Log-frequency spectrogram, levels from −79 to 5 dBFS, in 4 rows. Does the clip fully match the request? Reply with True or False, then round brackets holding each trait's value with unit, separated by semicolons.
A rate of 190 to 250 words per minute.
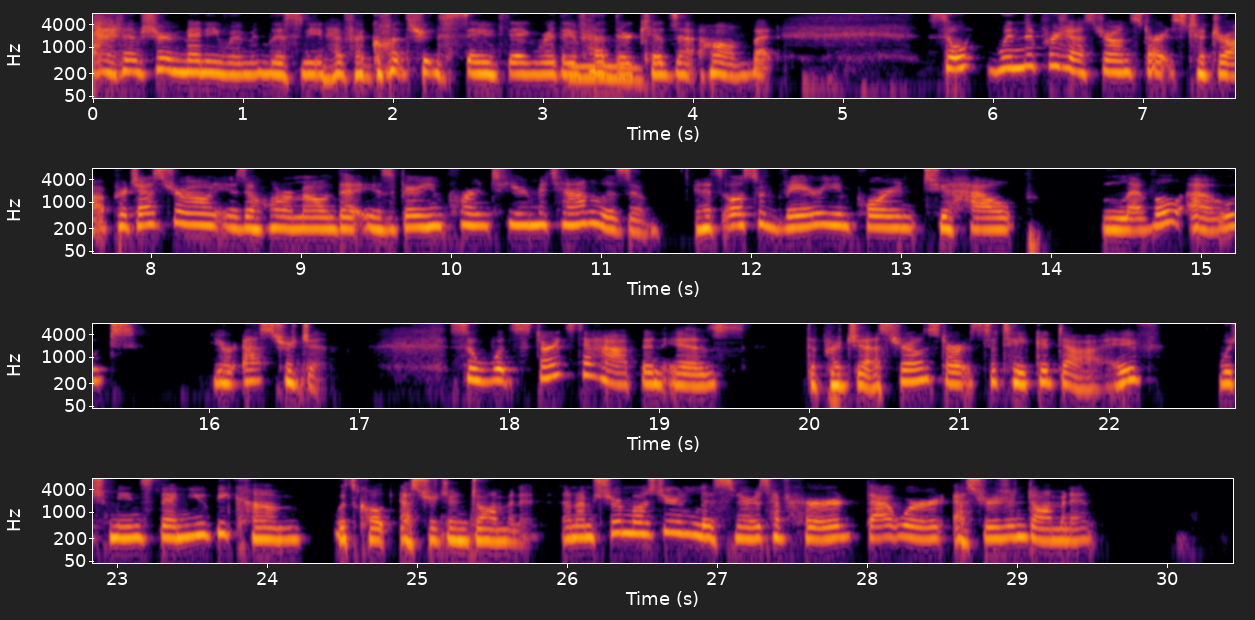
False (165 wpm)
